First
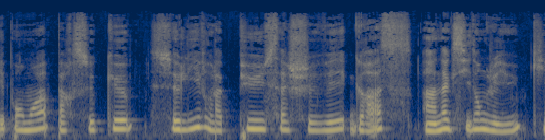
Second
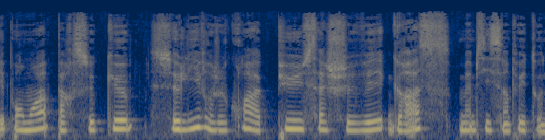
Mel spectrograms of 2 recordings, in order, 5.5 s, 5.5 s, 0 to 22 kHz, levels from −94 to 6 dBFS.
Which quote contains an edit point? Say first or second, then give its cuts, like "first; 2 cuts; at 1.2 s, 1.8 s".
first; 2 cuts; at 2.2 s, 4.1 s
